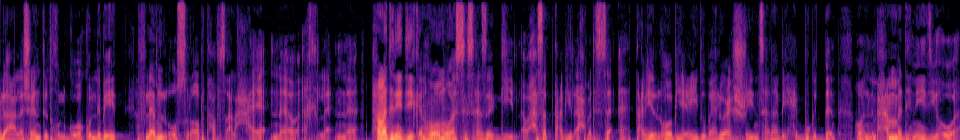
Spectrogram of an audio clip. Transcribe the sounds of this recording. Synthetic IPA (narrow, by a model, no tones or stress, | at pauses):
læʕalæʃæːnt̪ed̪̥xolɡowːækolːbeːt̪̚ʔæflæːmlelʔosɾˤɑ̰bet̪ħɑ̰ːfezˤʕa̰læ̰ħa̰jæ̰ʔnæ̰wḛʔæxlæ̰ʔnæ̰mħamːæd̪henæːd̪ikæːnɦowːæmoʔæsːeshæːzælɡiːlʔæ̰wħasæb̚t̪a̰ʕbiːɾʔaħmæd̪esːæʔːæt̪ːaʕbiːɾelːihowːæbejʕiːd̪webæʔæːluʕeʃɾiːnsænæbejħebːuɡed̪ːænhowːæʔenːmħamːæd̪henæːd̪ihowːæ̰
